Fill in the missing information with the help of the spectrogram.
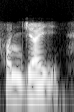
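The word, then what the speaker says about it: fungi: और what is the study of फंजाई। इसको फंजाई को फुंजी भी कहते हैं, फुंगी भी कहते हैं, लेकिन जो ओरिजिनल प्रोनाउंसिएशन जो है वो उसको हम कहते हैं फंजाई कहते हैं, उसको हम माइकोलॉजी कहते हैं।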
